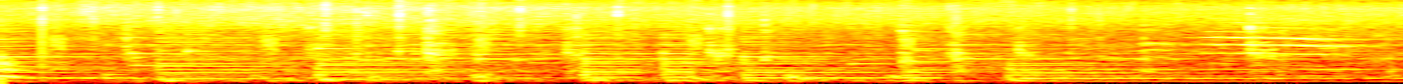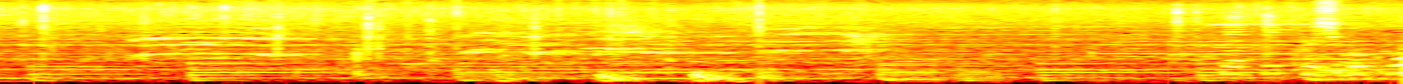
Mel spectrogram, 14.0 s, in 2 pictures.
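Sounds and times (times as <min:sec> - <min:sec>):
background music: 0:00.0 - 0:14.0
onions sizzling in oil: 0:00.0 - 0:14.0.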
